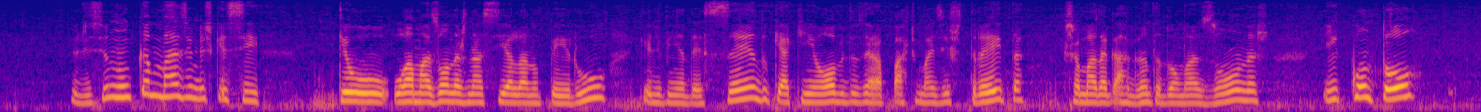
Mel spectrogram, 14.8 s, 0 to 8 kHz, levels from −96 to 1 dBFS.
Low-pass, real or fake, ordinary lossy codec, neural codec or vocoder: none; fake; none; codec, 16 kHz, 8 kbps, FreqCodec, larger model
